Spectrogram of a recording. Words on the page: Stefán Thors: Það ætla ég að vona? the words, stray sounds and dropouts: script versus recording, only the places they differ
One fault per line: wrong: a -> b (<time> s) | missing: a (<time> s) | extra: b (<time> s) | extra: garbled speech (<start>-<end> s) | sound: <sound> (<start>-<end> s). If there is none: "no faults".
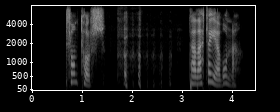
sound: laugh (1.7-2.8 s)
